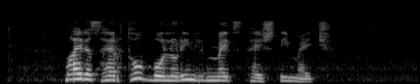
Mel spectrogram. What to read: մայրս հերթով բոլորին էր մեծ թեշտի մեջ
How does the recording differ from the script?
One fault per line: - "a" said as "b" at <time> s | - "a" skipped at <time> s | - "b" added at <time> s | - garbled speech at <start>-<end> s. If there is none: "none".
none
